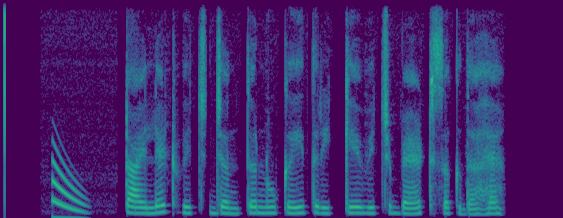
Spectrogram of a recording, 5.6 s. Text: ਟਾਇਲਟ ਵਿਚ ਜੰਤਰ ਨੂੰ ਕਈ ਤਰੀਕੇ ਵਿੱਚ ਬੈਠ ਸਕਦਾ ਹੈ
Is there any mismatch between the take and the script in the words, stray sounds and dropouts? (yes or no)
yes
